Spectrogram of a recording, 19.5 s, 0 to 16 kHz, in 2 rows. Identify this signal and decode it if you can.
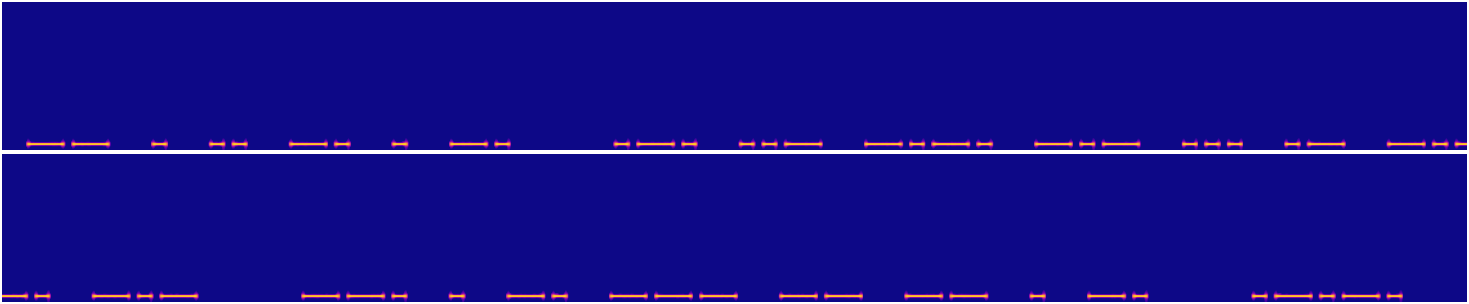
Morse code, heard as a keyed tone, about 16 wpm, 680 Hz. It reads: MEINEN RUCKSACK GENOMMEN <AR>
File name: Morsekurs / Witze / Witz 16. Februar 2021, 70 F80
